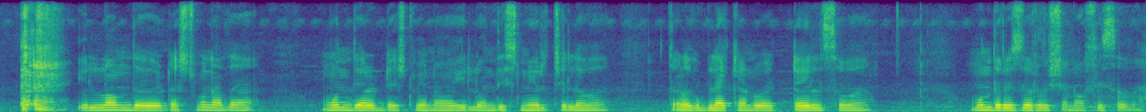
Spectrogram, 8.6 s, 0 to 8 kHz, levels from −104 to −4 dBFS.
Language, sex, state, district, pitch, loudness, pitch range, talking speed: Kannada, male, Karnataka, Bijapur, 170 Hz, -18 LUFS, 165-175 Hz, 145 wpm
